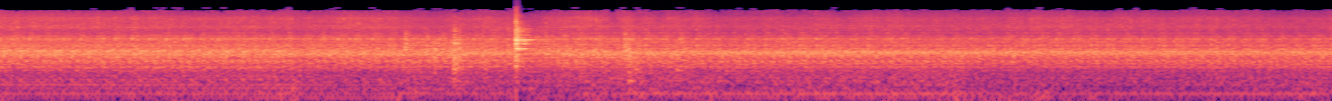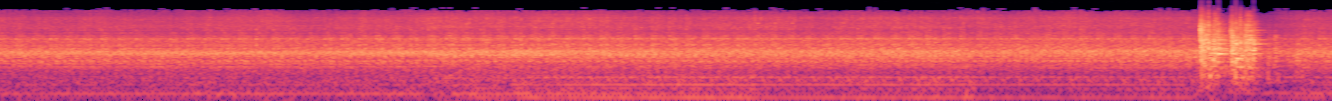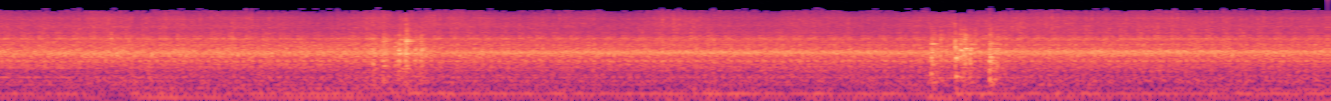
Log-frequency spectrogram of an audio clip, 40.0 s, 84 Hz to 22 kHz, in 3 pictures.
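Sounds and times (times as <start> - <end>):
diesel engine running: 0.0 - 39.9
lower engine tone: 0.0 - 39.9.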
